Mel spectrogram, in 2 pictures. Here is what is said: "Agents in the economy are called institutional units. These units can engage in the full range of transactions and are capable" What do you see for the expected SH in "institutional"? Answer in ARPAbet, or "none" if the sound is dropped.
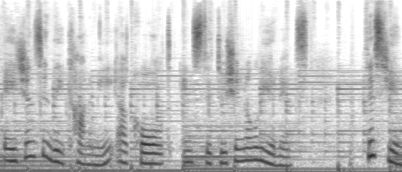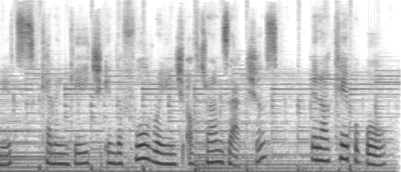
SH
